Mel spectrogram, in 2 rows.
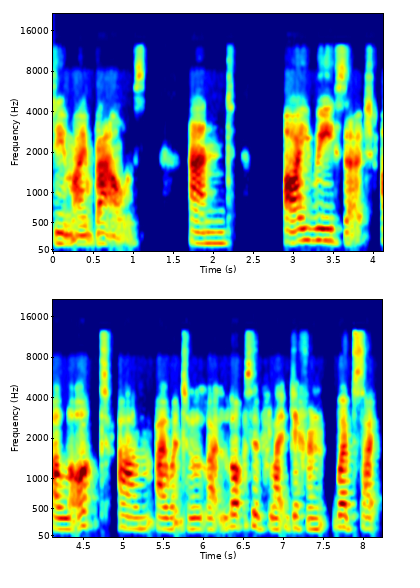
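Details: Aphasia in an adult woman following a stroke at age 18, now 14 years post-stroke, affecting speech, reading, writing and understanding numbers.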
